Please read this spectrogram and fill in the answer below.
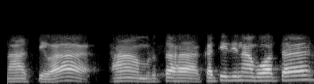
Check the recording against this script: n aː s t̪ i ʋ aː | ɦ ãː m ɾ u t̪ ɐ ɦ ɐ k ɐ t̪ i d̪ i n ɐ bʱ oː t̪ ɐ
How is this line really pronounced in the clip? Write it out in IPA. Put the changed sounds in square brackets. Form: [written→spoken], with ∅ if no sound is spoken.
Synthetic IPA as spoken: n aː s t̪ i ʋ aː | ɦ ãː m ɾ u t̪ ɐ ɦ ɐ k ɐ t̪ i d̪ i n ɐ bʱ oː t̪ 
